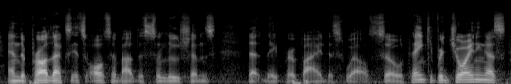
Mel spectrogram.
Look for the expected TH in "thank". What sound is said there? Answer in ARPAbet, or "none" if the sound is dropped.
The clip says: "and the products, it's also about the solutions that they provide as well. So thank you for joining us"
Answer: TH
